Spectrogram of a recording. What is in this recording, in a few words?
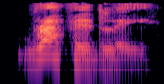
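"rapidly", British English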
